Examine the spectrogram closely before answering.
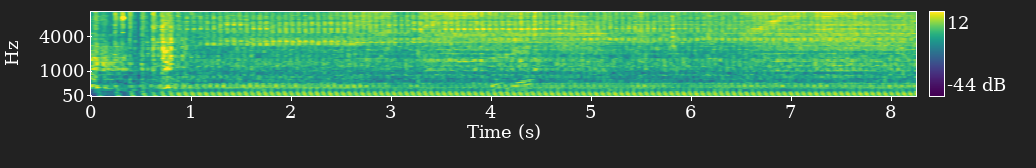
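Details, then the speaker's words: Gravely tractor in snow, in neutral after topping up low hydraulic fluid with multi-grade ATF: engine holds a steady, even low thump without stumbling, and the hydraulic lift now works; fixed. "All right, let's put this dipstick back in and fire it up and see if we can lift it."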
